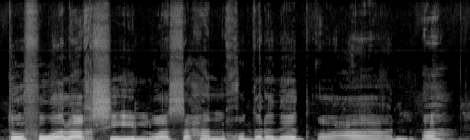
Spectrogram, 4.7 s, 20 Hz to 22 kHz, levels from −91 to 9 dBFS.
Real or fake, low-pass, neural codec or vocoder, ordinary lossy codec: real; none; none; none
